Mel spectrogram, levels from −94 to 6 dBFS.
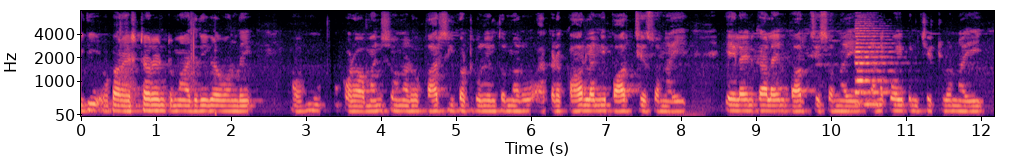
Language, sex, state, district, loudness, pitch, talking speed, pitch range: Telugu, male, Andhra Pradesh, Srikakulam, -17 LUFS, 155 Hz, 130 wpm, 150-160 Hz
